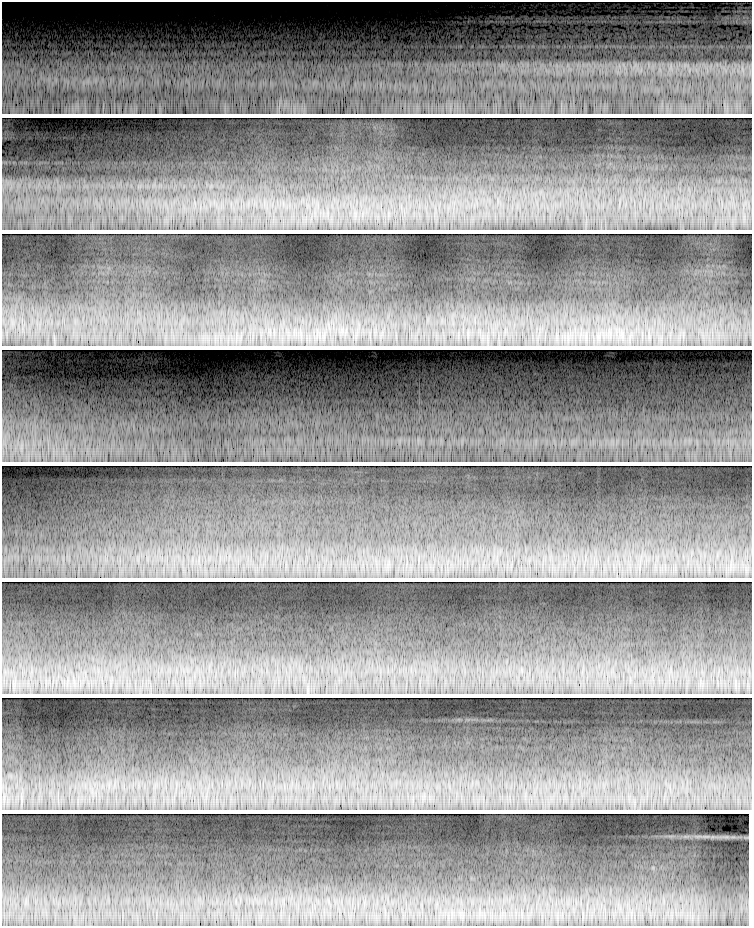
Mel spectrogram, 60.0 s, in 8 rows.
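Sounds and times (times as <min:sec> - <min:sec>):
train wheels rumbling on rails: 0:04.1 - 0:59.9
wheel squeals: 0:49.0 - 0:52.6, 0:58.6 - 0:59.9.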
